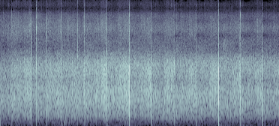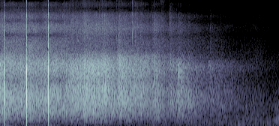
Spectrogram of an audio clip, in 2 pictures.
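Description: An audience applauds in a large hall, then the clapping fades away.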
